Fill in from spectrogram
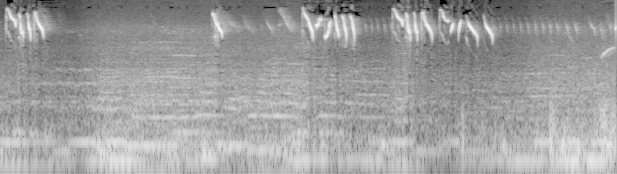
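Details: White-eye singing in rapid bursts of high, thin, sweet twittering notes, three clusters spaced a few seconds apart, with a low steady hum beneath.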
